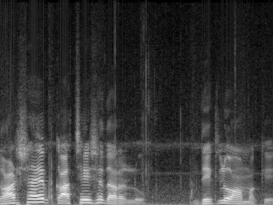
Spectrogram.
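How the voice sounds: In a fairly high, fairly bright voice, a man speaks at a fairly quick pace with big pitch swings.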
